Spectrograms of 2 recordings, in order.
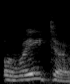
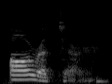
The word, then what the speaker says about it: orator: sounds but the stress we always hear orator when it should be orator but of course it's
